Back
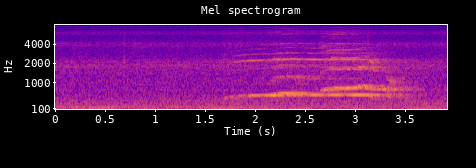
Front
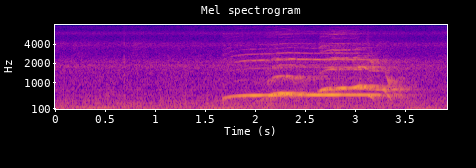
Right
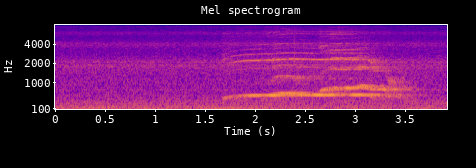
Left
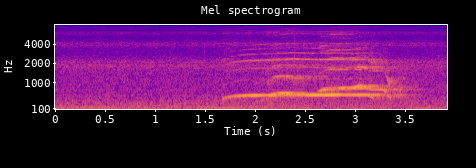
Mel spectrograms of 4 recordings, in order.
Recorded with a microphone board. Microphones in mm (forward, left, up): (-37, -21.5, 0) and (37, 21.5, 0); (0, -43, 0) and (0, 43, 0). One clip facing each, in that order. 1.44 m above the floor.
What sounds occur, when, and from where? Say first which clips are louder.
1.7 s a shout: front 8 dB, left 5 dB; 35° left, 0.5 m; by 3.6 s 50° left, 1.7 m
